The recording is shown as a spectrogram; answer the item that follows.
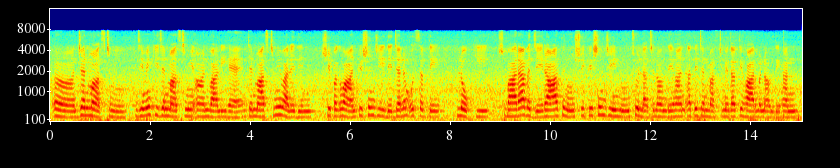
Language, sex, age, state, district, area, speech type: Punjabi, female, 30-45, Punjab, Mohali, rural, spontaneous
